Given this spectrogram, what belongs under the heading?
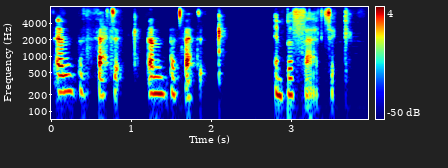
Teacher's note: the emphasis is on the et, so it's empathetic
